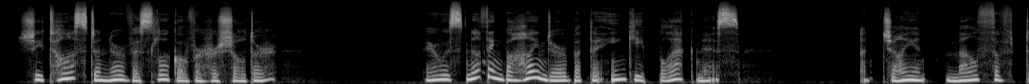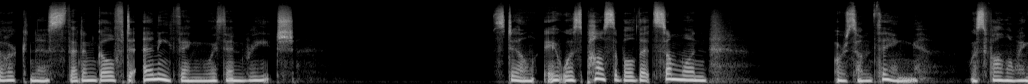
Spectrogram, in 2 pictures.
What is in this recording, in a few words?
Suspense, 3rd Person; What is that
